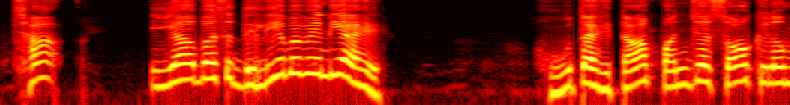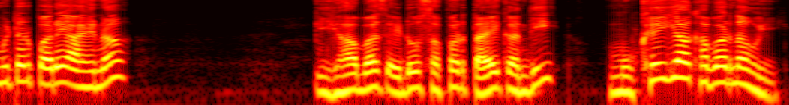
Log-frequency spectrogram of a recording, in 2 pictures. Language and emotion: Sindhi, surprised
